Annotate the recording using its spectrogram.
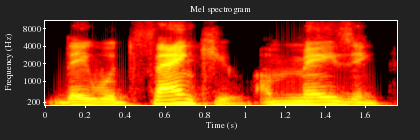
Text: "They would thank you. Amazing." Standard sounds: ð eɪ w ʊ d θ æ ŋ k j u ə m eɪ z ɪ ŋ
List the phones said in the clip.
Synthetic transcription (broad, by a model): ð eɪ w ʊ d θ æ ŋ k j u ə m eɪ z ɪ ŋ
